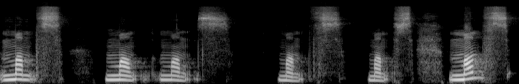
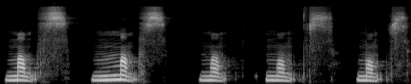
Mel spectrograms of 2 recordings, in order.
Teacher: It's a mouthful because you've got the th into the s. This is again the tongue gymnastics that goes from one position to another quite quickly.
